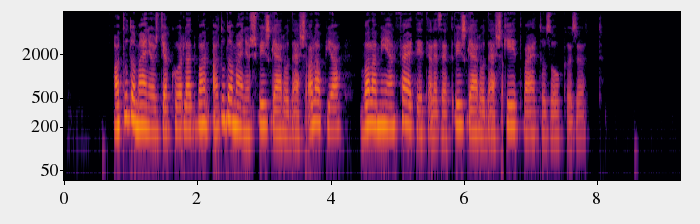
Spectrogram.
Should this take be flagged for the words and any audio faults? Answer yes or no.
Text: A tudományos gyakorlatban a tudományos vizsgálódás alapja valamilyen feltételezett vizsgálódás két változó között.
no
